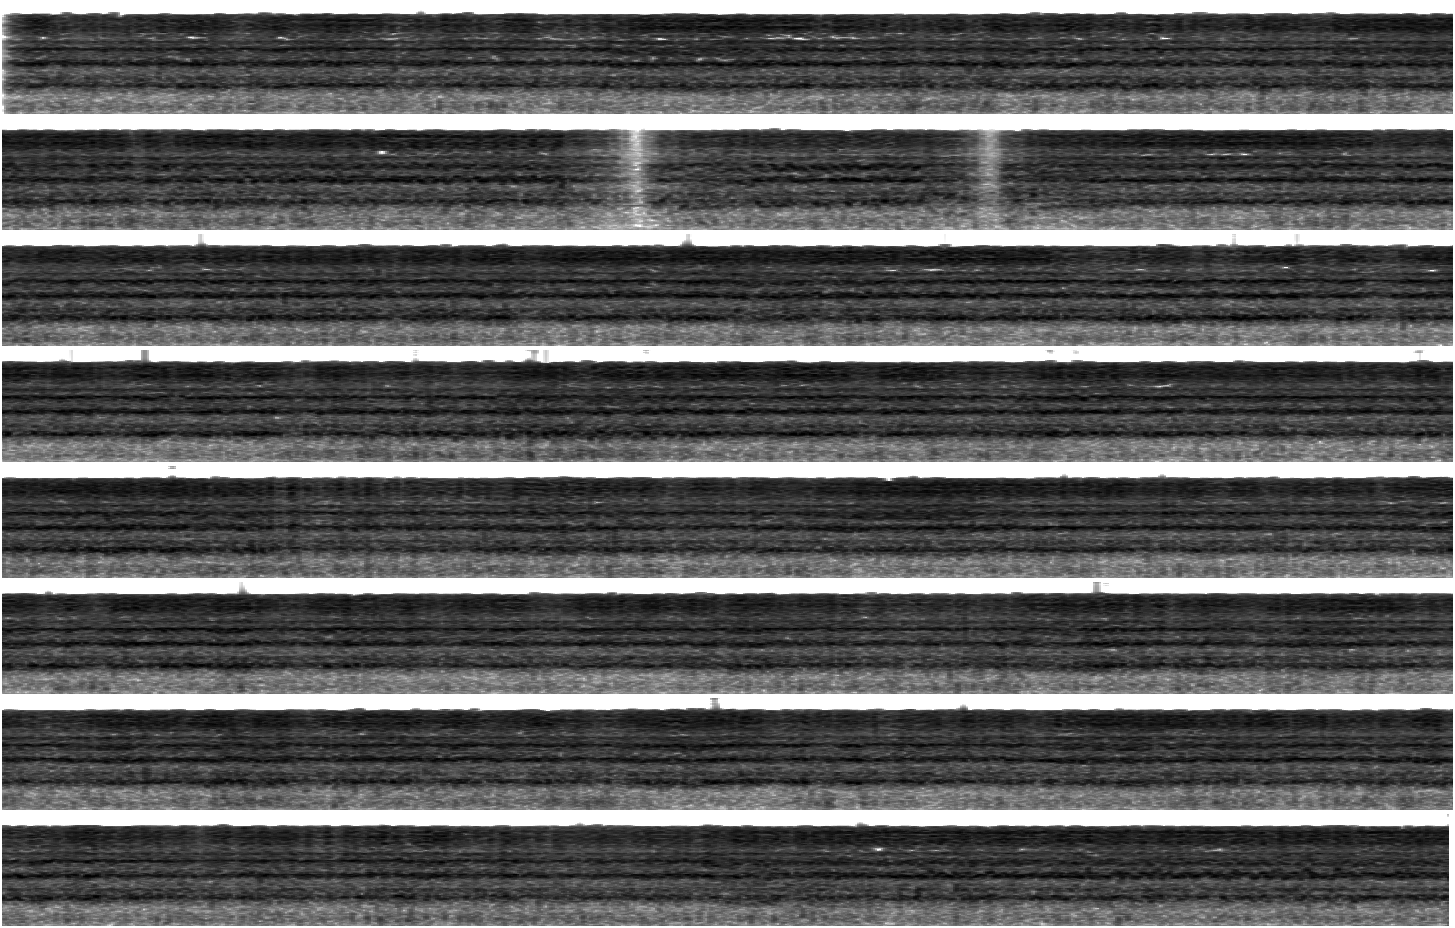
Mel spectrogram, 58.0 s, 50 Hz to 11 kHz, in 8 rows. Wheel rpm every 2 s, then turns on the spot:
230, 230, 220, 220, 200, 130, 170, 230, 230, 230, 230, 240, 230, 230, 240, 230, 220, 230, 230, 230, 230, 220, 230, 230, 230, 220, 230, 210, 190.
none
